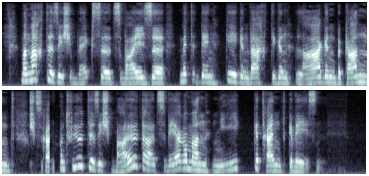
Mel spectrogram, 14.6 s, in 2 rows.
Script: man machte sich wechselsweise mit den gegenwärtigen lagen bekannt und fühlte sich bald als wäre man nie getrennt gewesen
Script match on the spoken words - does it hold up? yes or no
no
